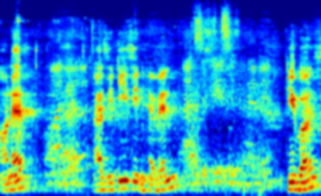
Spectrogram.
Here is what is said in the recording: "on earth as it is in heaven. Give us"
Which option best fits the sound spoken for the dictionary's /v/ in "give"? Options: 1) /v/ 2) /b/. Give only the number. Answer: 2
